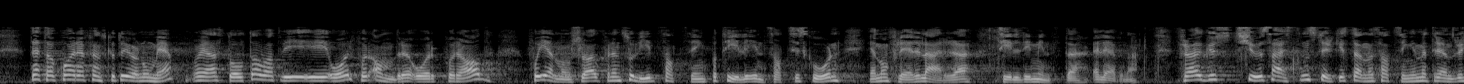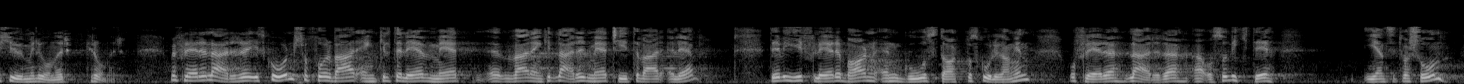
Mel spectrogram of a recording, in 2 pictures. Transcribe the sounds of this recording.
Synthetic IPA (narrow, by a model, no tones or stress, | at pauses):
d̪̥ɛt̪ːəɑpʰɔhɑɾjæɪfœnskət̪ɔjøːɾənuːəmɛɔjæɪæst̪ɔlt̪ɑʋɑt̪ʋɪɪoːɾfɔɾʔɑnd̪ɾəoːɾpʰɔɾɑːd̪ | foːɾjɛnːɔmʂɭɑːɡfɔɾɛnsʊliːd̪sɑt̪sɪŋpʰɔt̪ʰiːlɪɪnsɑt̪sɪskuːənjɛnːɔmfleːɾəlæ̰ːɾəɾət̪ʰɪld̪ɪmɪnst̪ə̰ɛlḛːʋənə̰fɾɑːɑʉɡʉst̪çʉːəsæɪst̪nst̪ʏɾkəsd̪ɛnːəsɑt̪sɪŋənmɛt̪ʰɾeːhʉnd̪ɾɔçʉːəmɪlɪuːnəɾkʰɾuːnə̰ɾ | mɛfleːɾəlæːɾəɾəɪskuːlənsɔfoːɾʋæːɾɛŋkəlt̪ɛleːʋmː | ʋæːɾɛŋkəlt̪læːɾəɾmeːʈʰiːt̪ʰɪlʋæːɾɛleːʋ | d̪̥ɛʋɪljiːfleːɾəbɑːɳɛnɡuːst̪ɑːʈ̚pʰɔskuːləɡɑŋːənɔfleːɾəlæːɾəɾəæɾɔsːɔʋɪkt̪ɪ | ɪɛnsɪt̪ʉɑʂuːn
